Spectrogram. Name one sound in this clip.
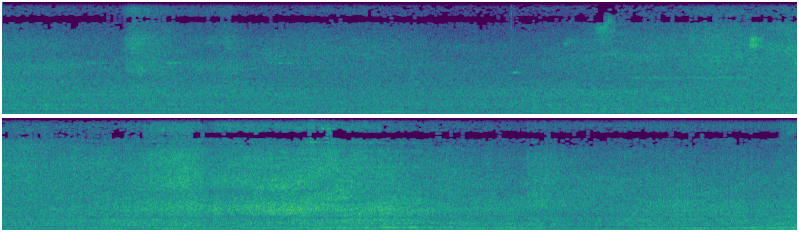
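City traffic rumbles steadily outdoors.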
